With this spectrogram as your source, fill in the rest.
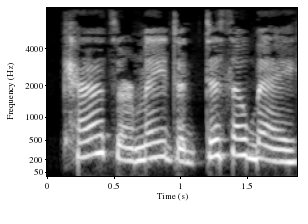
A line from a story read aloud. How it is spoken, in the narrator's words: said, laughing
